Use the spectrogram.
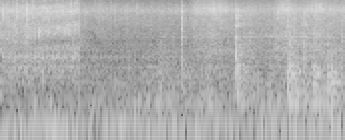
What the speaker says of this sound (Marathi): ते मी या तेलामध्ये छान असं फ्राय करणार आहे.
